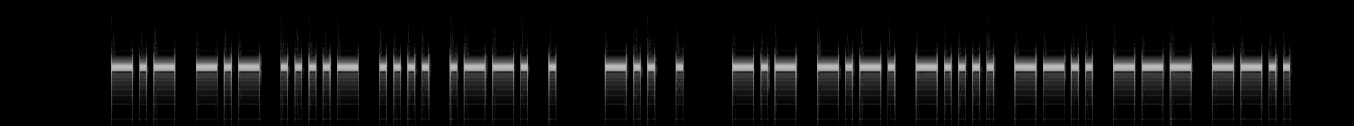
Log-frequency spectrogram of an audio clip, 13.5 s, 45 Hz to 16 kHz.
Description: Morse code, heard as a keyed tone, about 17 wpm, 700 Hz. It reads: KK4HPE DE KC6ZOZ
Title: USA Callsign DE Callsign - 6 Characters - 17wpm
